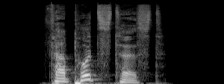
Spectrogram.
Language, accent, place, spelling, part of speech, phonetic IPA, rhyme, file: German, Germany, Berlin, verputztest, verb, [fɛɐ̯ˈpʊt͡stəst], -ʊt͡stəst, De-verputztest.ogg
- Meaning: inflection of verputzen: 1. second-person singular preterite 2. second-person singular subjunctive II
